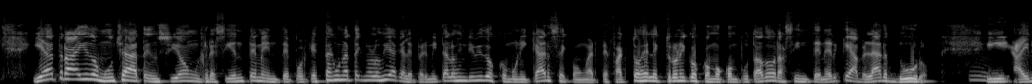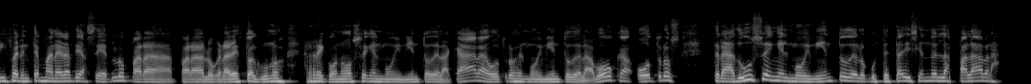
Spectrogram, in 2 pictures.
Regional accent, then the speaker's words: Puerto Rico; somos puertorriqueños

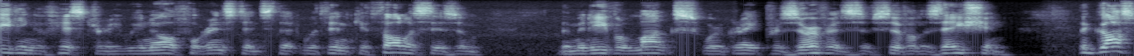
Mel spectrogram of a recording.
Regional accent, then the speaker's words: Massachusetts, United States; Now, I come from Boston originally, and while I'm from north of Boston

